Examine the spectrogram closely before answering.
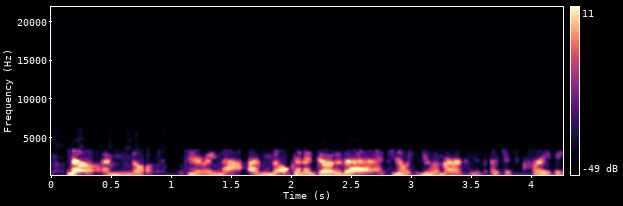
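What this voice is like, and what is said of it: English woman's accent. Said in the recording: “with your accent ... I've never heard an English woman get fired up before ... my accent”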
